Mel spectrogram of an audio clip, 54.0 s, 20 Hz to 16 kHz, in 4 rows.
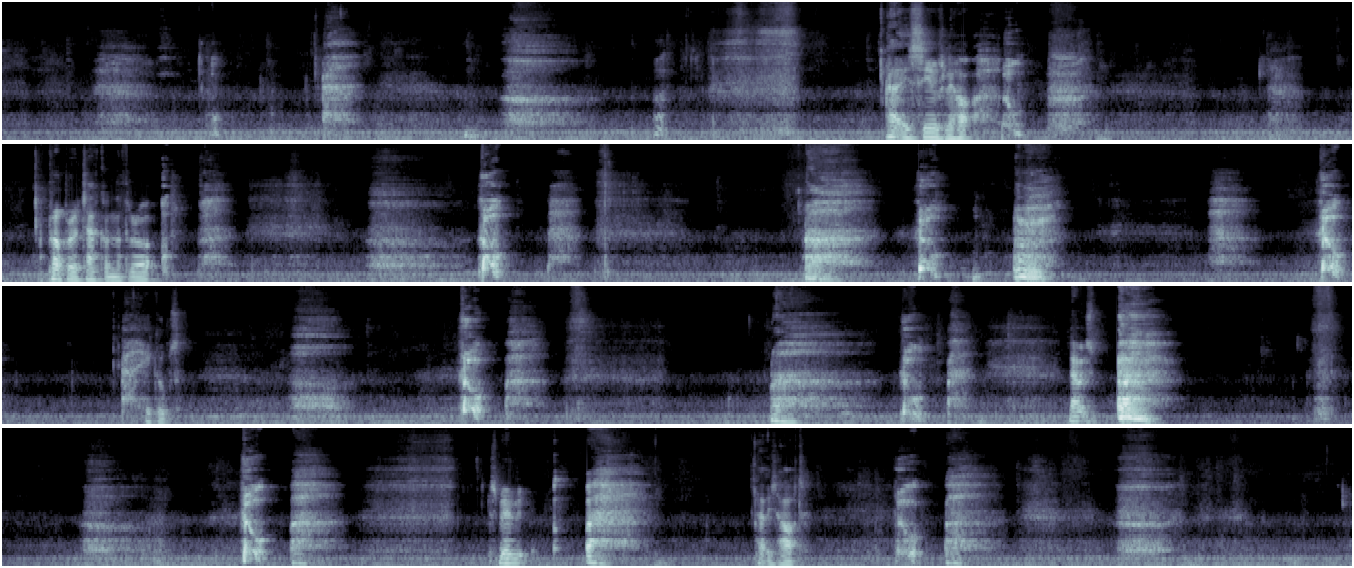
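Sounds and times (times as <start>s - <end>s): man coughing: 9.8s - 10.3s, 18.2s - 18.7s, 22.6s - 24.2s, 26.7s - 27.0s, 31.6s - 32.1s, 36.0s - 36.3s, 38.2s - 38.8s, 42.9s - 43.6s, 49.4s - 50.1s
man hiccuping: 10.0s - 10.3s, 18.2s - 18.6s, 22.6s - 23.0s, 23.6s - 24.1s, 26.7s - 27.0s, 31.6s - 32.0s, 36.0s - 36.3s, 38.2s - 38.7s, 42.9s - 43.6s, 49.4s - 49.8s
man breathing heavily: 48.8s - 53.1s.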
